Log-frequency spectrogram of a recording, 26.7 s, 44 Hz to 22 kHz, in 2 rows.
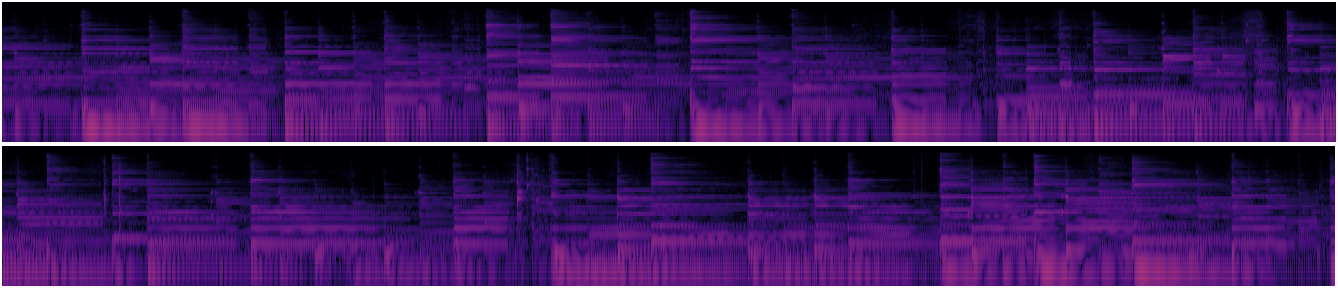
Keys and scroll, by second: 3.0 KP_0, 14.4 space, 26.0 space.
